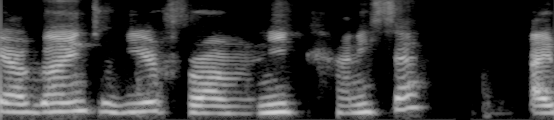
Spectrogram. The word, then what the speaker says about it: Nik Honeysett: So today we are going to hear from Nik Honeysett. I pronounce it right?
